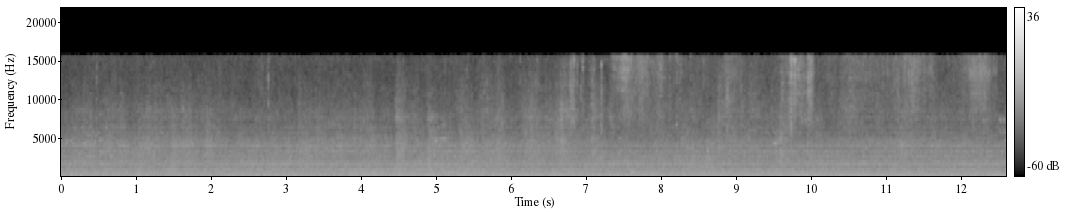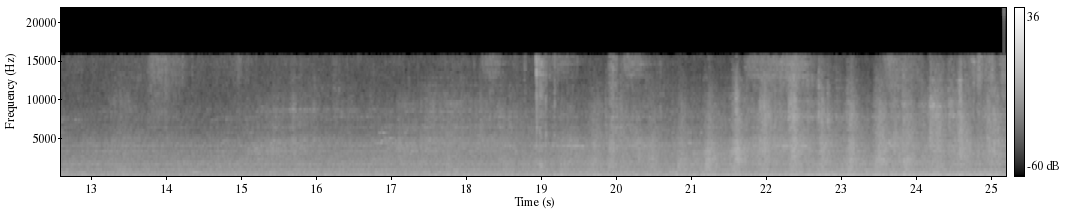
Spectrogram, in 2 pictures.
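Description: A train rolling past at close range: a steady low rumble of wheels on the rails that grows louder near the end, with rapid clicking and clacking coming in over it.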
